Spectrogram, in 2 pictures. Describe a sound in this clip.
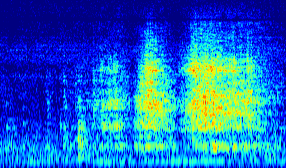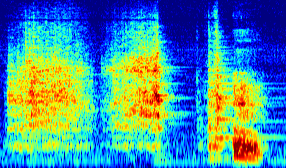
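A pencil scratches along a board.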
